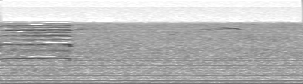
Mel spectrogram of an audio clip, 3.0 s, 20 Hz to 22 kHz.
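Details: Bald eagle pair's nest atop a sycamore about 100 feet high in Bluff City, Tennessee, filmed by a live nest camera on 25 March 2024, 13:30: one short high piping whistle, rich in overtones, then steady low electrical hum.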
